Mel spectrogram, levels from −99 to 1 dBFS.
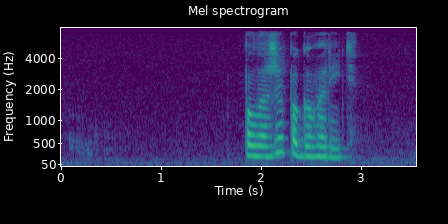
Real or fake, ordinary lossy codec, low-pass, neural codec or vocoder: real; AAC, 32 kbps; 7.2 kHz; none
